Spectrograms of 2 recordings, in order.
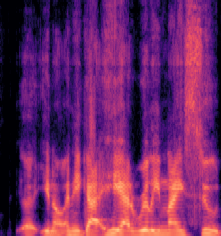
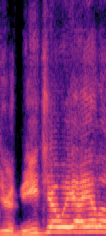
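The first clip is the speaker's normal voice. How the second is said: high, loud astonished question; amazed; 9 semitones higher, 5 dB louder than usual. Retold or imitated. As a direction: ask it as if meeting someone famous. Museum lady repeats her amazed question.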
